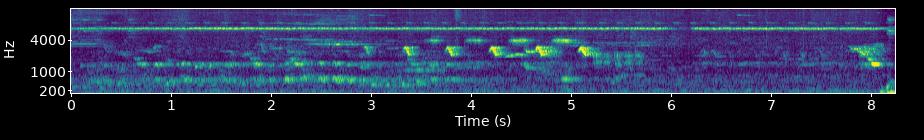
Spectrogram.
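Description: Birds chirping over a steady, high insect trill like crickets, with a run of about six quick bird notes around the middle.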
